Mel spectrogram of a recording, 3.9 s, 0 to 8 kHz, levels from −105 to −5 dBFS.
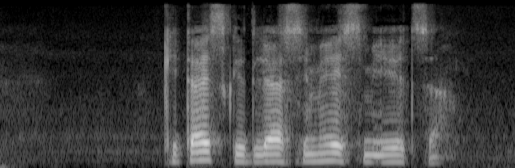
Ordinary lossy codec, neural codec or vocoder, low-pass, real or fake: AAC, 32 kbps; codec, 16 kHz, 8 kbps, FunCodec, trained on LibriTTS, 25 frames a second; 7.2 kHz; fake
